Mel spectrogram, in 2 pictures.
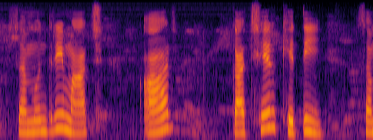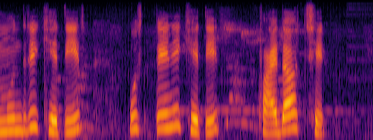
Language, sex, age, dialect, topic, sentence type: Magahi, female, 18-24, Northeastern/Surjapuri, agriculture, statement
